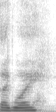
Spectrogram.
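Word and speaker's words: Segoe: why not SEO UI I think this is supposed to be pronounced segue I don't know Ariel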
